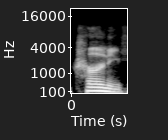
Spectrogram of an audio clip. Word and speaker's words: Kearney: It's called Kearney. K E A R N E. – When you spell it out, it sounds like Kearney. E A makes that E. – Kearney. – Kearney.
